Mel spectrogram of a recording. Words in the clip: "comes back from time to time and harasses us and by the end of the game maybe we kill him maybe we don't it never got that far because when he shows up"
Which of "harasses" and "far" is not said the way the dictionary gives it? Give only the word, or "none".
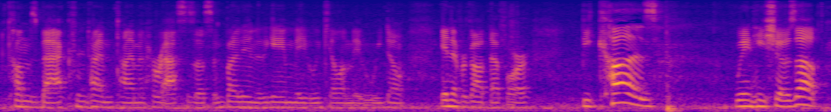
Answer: none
